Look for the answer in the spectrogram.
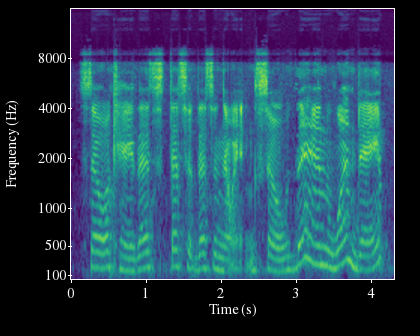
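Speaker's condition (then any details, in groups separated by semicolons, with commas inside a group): Cerebral palsy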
